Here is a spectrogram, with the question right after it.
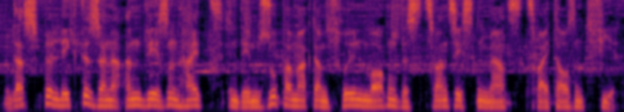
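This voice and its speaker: A man's voice: on the low side, steady tone, moderate pace, slight background noise, natural voice. A man dubbing a male prosecutor interviewed in a true-crime documentary. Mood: explanatory. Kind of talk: dubbed documentary interview voice-over.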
